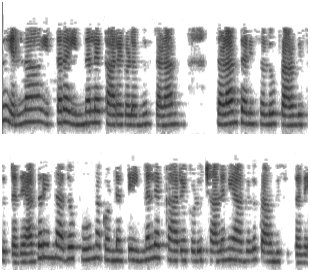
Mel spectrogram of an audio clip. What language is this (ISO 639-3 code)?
kan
